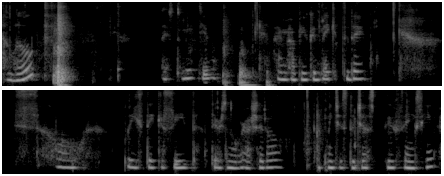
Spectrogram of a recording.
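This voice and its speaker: A soft-spoken woman talks at a high pitch in a gentle, dark, mellow tone with ordinary pitch variation. Her pace is fairly slow, with long, frequent pauses and big swings in loudness. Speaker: ASMR creator. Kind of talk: ASMR roleplay, job interviewer. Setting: close-mic studio recording. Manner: soft-spoken, gentle, reassuring.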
